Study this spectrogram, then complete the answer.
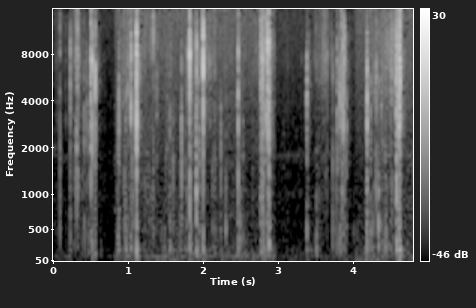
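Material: Plastic.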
